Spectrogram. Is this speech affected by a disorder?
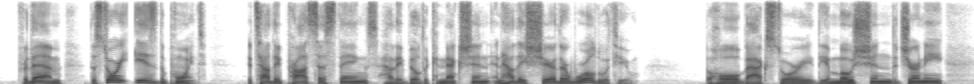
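No.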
